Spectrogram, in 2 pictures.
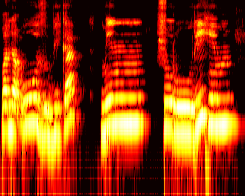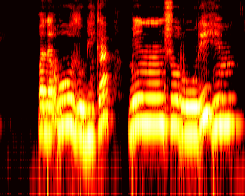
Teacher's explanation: اس نون ساکن کے بعد شین آ رہا ہے، اخفا کریں گے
